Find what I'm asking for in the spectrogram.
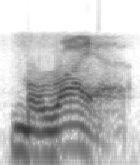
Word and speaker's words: Maria: this woman in Buffalo by the name of Maria Halpin. It's likely, actually, as a side note, that her name was probably pronounced Mariah under the patterns of the day.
